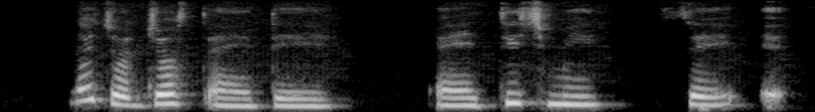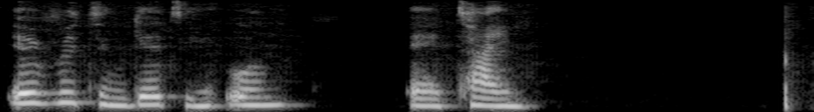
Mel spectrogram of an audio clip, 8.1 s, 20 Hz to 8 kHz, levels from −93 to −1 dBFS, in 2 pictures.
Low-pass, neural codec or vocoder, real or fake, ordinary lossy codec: none; none; real; none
